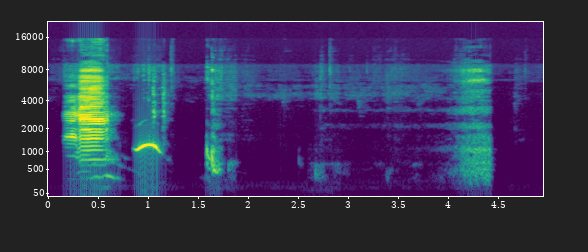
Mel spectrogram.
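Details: Hill myna calls used as a training recording to prompt quiet mynas: a loud harsh, buzzy burst rich in overtones, then a short arched whistle, a brief nasal note and a fainter raspy call after a pause.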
